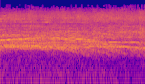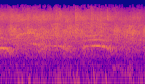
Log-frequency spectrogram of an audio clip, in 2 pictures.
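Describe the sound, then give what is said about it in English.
A live audience at the People's Improv Theater in New York applauds and cheers, a dense, loud, steady wash of clapping with crowd voices that eases off slightly toward the end. “we're coming to you live from the People's Improv Theater in New York, New York. New York, let them hear you.”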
